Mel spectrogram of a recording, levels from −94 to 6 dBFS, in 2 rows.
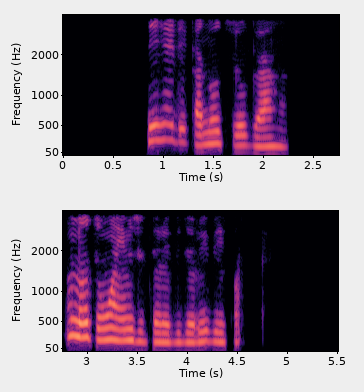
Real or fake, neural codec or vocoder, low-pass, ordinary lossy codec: real; none; 3.6 kHz; none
